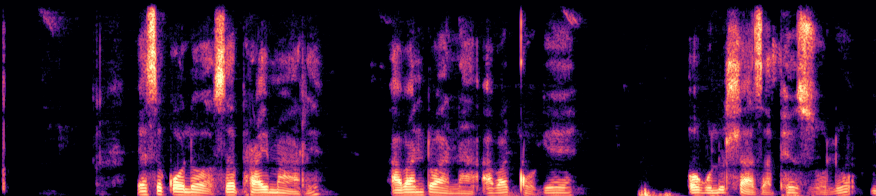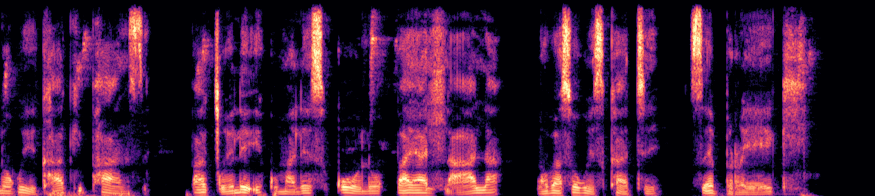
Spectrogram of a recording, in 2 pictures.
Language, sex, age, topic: North Ndebele, male, 36-49, education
